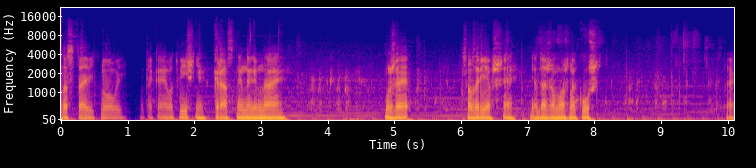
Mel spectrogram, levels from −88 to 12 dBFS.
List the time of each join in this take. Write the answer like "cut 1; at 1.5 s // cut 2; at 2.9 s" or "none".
cut 1; at 1.4 s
